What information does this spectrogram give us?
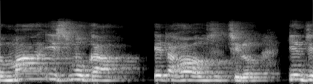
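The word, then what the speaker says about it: ما اسمك: মিম আলিফ জবর মা, এখানে ইসমুকা হওয়ার কথা উচিত ছিল মা ইসমুকা, কিন্তু এখানে এই আলিফটা উচ্চারণ হবে না, এটা হবে এক চান্সে মা ইসমুকা।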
